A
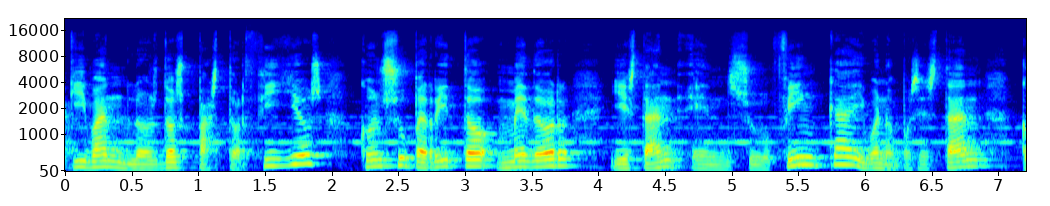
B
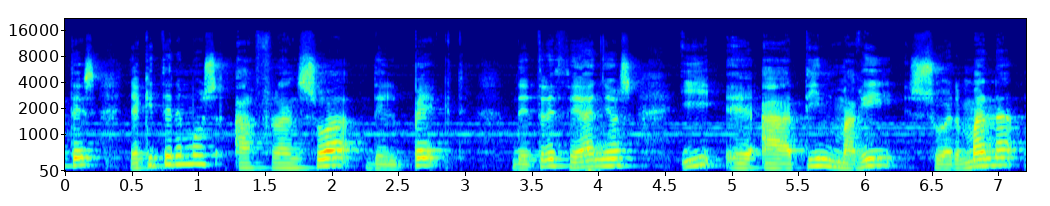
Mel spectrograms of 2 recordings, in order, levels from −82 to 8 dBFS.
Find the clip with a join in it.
A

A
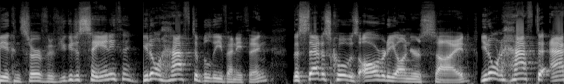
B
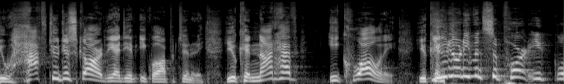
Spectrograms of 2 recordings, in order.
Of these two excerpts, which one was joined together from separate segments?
A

